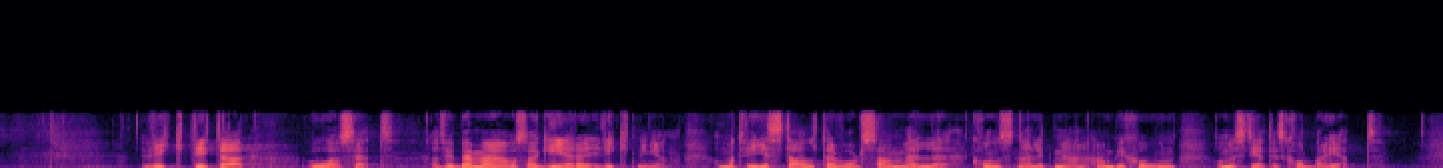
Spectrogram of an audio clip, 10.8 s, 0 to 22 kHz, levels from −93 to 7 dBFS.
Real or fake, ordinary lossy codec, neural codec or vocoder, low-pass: real; none; none; 7.2 kHz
